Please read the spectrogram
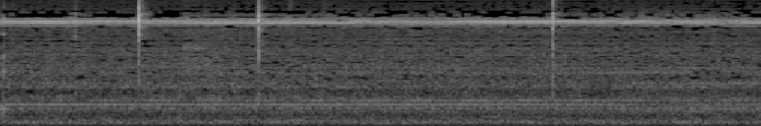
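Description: Steady electrical hum of a running electric motor–generator rig fed through an inverter, under load, with a thin high steady whine and a few faint ticks.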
